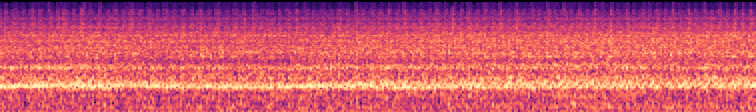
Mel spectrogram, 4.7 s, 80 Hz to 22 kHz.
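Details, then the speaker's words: Singer 222K Featherweight sewing machine motor, 0.4 A, running as if winding a bobbin, clutch disengaged: steady high whir that flutters slightly up and down in speed; possibly dirty motor or brushes, cause not confirmed. "now i'm holding it steady but listen it kind of flutters up and down a little bit did you hear that drop so we have a little bit of a flutter and that could be a matter of cleaning this inside of the motor it could be uh motor brushes it could be a variety of different things"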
